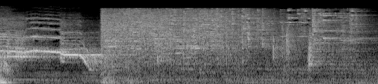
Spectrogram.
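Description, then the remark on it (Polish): A short, high falling tone gives way to a loud crash of glass shattering, bright tinkling shards scattering for a few seconds with a second smaller burst of breakage near the end. “Tuż po nim echem poniósł się donośny dźwięk tłuczonego szkła.”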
